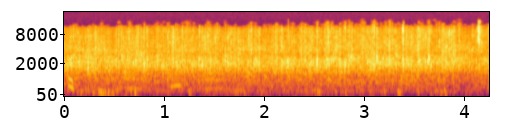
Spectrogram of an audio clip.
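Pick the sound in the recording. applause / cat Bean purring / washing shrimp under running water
applause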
